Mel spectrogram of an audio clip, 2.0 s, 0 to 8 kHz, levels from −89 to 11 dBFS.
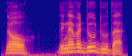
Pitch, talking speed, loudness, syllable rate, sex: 130 Hz, 180 wpm, -16 LUFS, 4.8 syllables/s, male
